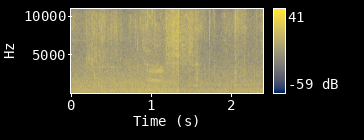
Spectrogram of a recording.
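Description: Fast-flowing river current rushing steadily over a rocky bed.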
